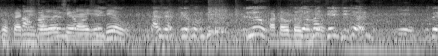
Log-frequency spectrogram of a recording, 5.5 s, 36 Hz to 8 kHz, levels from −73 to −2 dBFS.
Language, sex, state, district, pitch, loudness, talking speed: Odia, male, Odisha, Khordha, 155 Hz, -14 LUFS, 75 wpm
